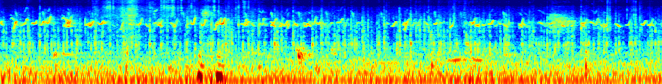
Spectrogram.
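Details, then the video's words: Baby chickens just out of the egg chirp loudly in a crowded chorus of brief high notes, some rising and some dropping, with low hum and a couple of soft knocks. "Tot Murgi chicks chirping sounds Just Born Baby Gallina FRACAS Chicks Piar Loudly Sound"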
